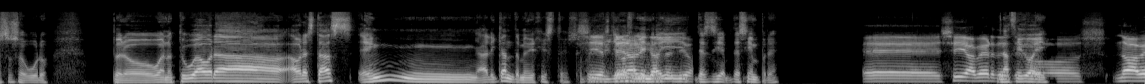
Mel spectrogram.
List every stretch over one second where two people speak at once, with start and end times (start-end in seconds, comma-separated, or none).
5.8-7.0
